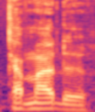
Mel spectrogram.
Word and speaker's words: Kamadu: I want to make sure I'm pronouncing your last name correctly. Kamado? Kamadu, yeah. Kamado, okay.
